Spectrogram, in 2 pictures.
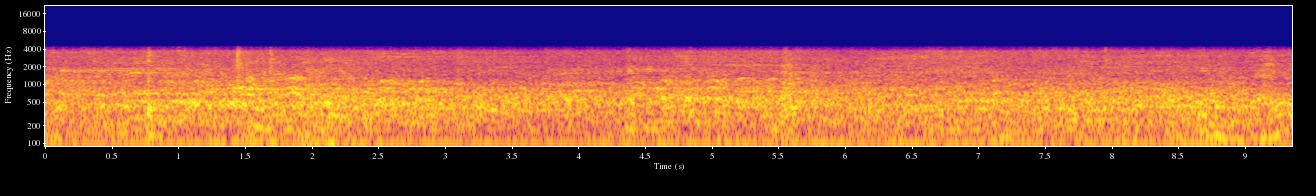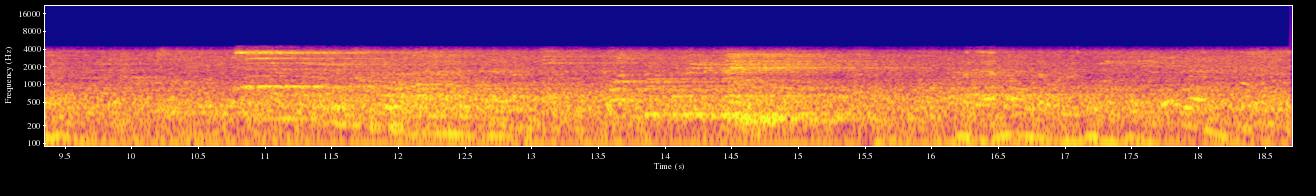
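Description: Several men talk quietly in a large echoing hall.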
